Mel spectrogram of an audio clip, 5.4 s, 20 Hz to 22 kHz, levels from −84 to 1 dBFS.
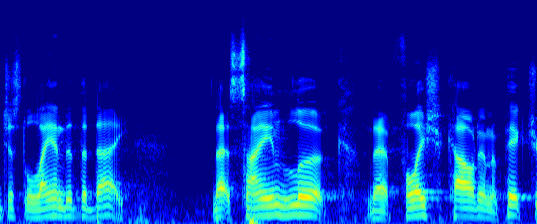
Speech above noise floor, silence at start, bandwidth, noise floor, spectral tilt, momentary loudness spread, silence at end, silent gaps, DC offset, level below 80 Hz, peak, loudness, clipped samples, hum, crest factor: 34 dB; 0 s; 15 kHz; -70 dBFS; -4.5 dB/octave; 9 LU; 0 s; none; under 0.1%; -56 dBFS; -18 dBFS; -37 LUFS; under 0.1%; none; 20 dB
